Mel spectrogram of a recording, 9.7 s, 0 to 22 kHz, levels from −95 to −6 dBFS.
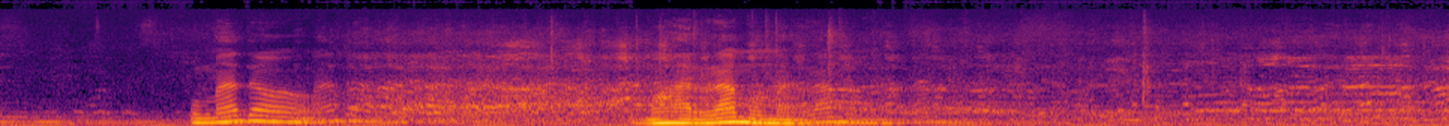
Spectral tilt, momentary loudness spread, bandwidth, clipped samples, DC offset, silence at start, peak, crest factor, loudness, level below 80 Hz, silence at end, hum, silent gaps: -6.5 dB/octave; 18 LU; over 20 kHz; under 0.1%; under 0.1%; 0 s; -10 dBFS; 20 dB; -30 LUFS; -48 dBFS; 0 s; none; none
